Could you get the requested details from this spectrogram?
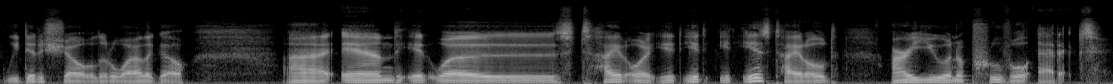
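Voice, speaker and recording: A man hosting a radio talk show, chatting with a guest and telling a joke with lively delivery. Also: deep voice, clean tone. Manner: animated storyteller, raises voice for quoted characters. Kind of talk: casual interview, telling a joke.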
